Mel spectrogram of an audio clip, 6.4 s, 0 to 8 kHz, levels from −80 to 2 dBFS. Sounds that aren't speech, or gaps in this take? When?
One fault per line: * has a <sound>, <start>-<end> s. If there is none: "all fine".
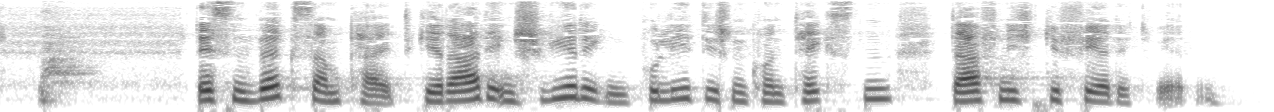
* has a bark, 0.2-0.6 s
